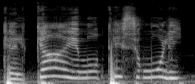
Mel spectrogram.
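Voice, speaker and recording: A woman's voice: high-pitched, a little slow, mellow, pitched above the performer's own voice. A woman voicing a middle-sized bear in a read-aloud storybook, complaining in a raised voice. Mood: indignant. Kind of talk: storybook reading.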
